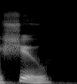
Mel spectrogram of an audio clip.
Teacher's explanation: my lips are already rounding for the ooh before I even finish the sh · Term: co-articulation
